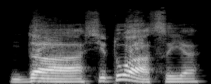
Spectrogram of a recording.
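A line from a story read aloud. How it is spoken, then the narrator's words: Snorting. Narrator (Russian): хмыкнул он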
